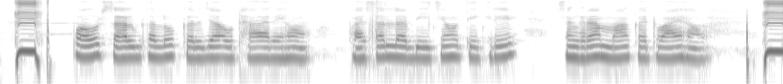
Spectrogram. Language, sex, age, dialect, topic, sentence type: Chhattisgarhi, female, 25-30, Eastern, agriculture, statement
